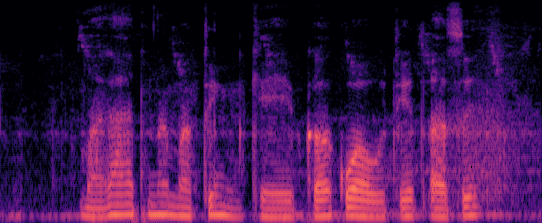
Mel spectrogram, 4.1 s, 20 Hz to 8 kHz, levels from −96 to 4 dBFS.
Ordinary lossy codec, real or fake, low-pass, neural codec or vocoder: none; real; none; none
